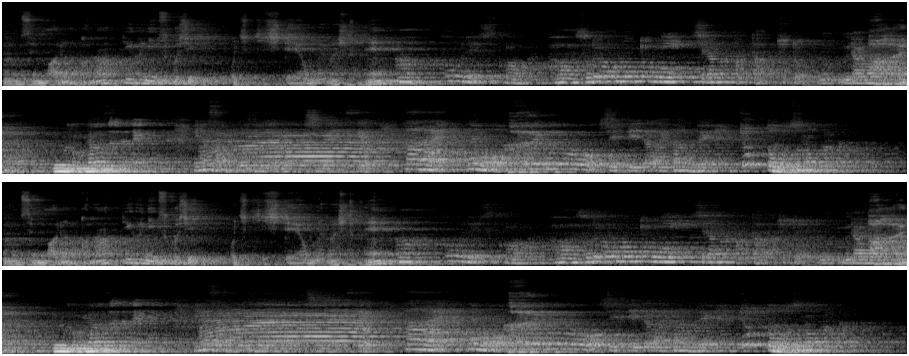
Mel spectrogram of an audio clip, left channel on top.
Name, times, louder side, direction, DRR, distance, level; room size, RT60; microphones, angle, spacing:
voice 1, 0.0-2.0 2.3-3.9 8.7-9.1 9.5-10.2 14.1-14.4 16.7-17.0, equal, 20° right, -2 dB, 1.4 m, -23 dB
voice 2, 4.4-9.3 9.7-10.2 10.8-17.2, equal, 30° left, -8 dB, 2.2 m, -27 dB
sound 1, 10.8-13.1, right 1 dB, 80° right, 1.5 m, -27 dB
25.5 x 11.0 x 4.3 m, 2.7 s
head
